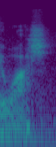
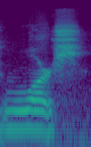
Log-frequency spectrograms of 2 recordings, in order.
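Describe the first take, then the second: First: It is said in the speaker's own accent. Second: It is said in a Missouri accent. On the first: This is how the speaker says it. "but I say wash" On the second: Someone else says it this way. "My boss is from Missouri and she says wash"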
